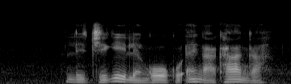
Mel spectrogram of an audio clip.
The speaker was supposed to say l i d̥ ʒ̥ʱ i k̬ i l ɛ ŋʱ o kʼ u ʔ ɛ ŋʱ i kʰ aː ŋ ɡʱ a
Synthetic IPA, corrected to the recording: l i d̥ ʒ̥ʱ i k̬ i l ɛ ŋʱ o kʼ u ʔ ɛ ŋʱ a kʰ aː ŋ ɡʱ a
